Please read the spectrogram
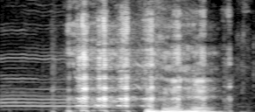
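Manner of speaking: high-pitched real laugh; high giggle. Real, not acted. Amused by the announcer.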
